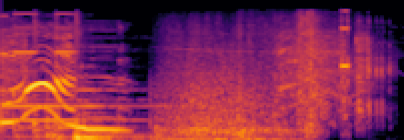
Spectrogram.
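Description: Cartoon soundtrack: background music with a short, high, rising-and-falling vocal call at the start, then about a second of hissing from a cartoon jetpack setting down, and a brief high beep near the end.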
